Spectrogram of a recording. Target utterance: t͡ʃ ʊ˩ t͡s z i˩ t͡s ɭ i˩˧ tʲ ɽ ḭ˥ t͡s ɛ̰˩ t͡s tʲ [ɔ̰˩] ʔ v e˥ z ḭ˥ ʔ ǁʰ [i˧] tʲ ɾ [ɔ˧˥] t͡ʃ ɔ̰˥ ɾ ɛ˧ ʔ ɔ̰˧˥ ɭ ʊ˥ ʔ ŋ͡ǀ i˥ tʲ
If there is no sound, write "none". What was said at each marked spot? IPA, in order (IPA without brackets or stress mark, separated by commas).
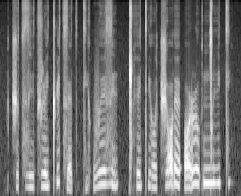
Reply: ɔ̰˩, e˧, ɔ˩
